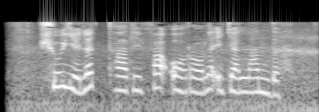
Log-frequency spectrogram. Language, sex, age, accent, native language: Uzbek, female, 19-29, Buxoro, Uzbek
